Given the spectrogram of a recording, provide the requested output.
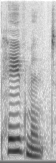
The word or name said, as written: pavement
